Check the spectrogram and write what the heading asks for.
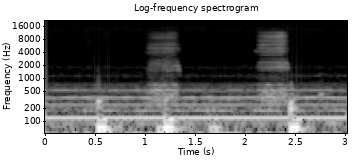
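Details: Wild barn owl nest box as the male brings a large rat to the family. Two softer hissing screeches with dull thumps of movement and a persistent low hum.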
